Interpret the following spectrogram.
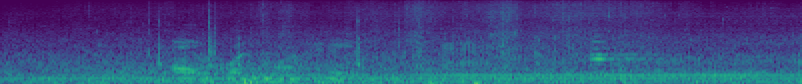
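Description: Outdoor ambience: a steady, engine-like low hum with faint distant voices and some wind on the microphone.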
